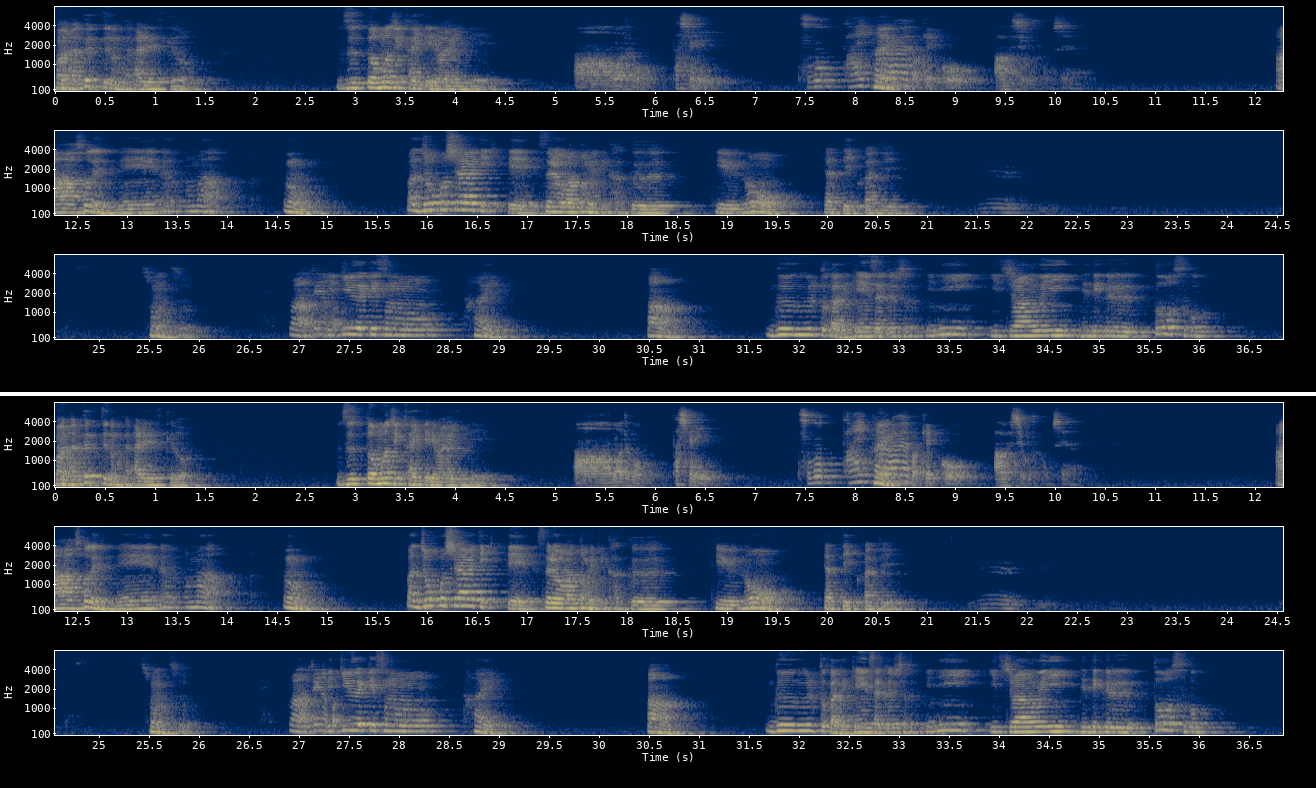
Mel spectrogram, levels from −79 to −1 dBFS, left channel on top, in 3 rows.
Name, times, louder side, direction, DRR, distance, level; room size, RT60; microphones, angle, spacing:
voice 1, 0.0-1.3 2.8-4.3 8.2-8.4 12.2-13.9 14.6-14.8 15.8-18.3 18.9-19.5 20.0-20.7 25.5-25.9 26.9-28.4 28.6-29.0 30.5-30.8 31.7-36.0, right 1 dB, 45° right, -4 dB, 0.5 m, -26 dB
voice 2, 5.2-6.6 7.4-9.1 9.4-10.2 21.5-22.2 27.0-27.4 28.9-29.0, right 4 dB, 90° right, 5 dB, 0.6 m, -35 dB
5.7 x 2.3 x 3.0 m, 0.74 s
head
